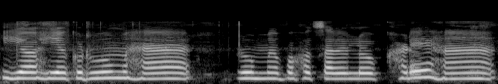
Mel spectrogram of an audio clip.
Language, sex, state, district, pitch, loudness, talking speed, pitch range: Hindi, female, Jharkhand, Palamu, 270 Hz, -15 LUFS, 130 wpm, 265-280 Hz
